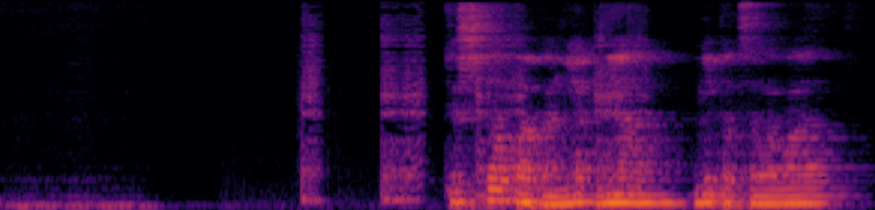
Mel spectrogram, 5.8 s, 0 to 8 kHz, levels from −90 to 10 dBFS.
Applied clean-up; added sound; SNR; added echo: neural separator model SepFormer DNS4.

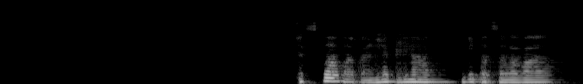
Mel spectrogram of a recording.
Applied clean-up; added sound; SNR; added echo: neural mask model DeepFilterNet 3.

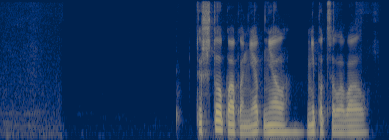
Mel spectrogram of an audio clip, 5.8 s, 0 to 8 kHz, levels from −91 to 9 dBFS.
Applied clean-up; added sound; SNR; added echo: none; none; none; none.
